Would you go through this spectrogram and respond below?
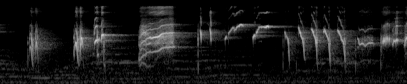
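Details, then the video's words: Long-tailed shrike singing: a varied sequence opening with harsh rasping notes and a wavering buzzy phrase, then a swift series of clear downslurred whistles and sharp chips at high pitch. "Cendet Gacor Emosi Cocok Buat Cendet Macet MALAS Bunyi"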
